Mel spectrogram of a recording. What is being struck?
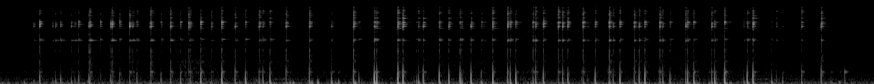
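Glass cup.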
